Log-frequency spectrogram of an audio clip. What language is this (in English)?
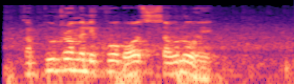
Gurgula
